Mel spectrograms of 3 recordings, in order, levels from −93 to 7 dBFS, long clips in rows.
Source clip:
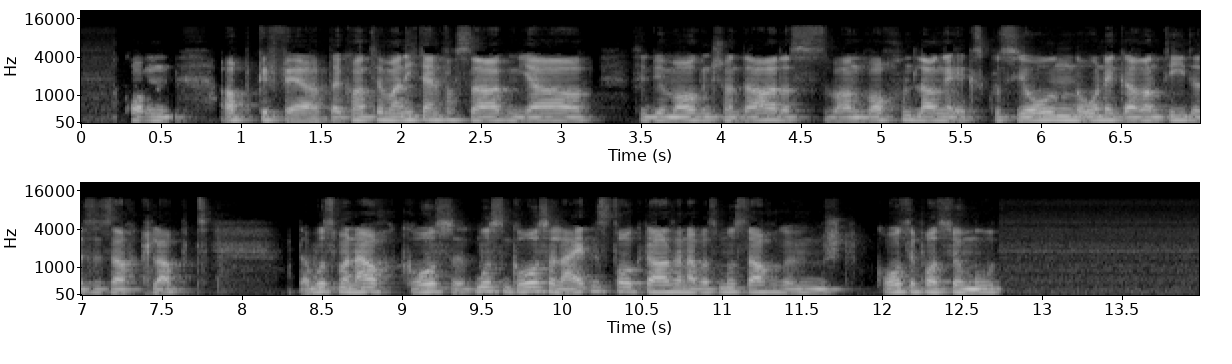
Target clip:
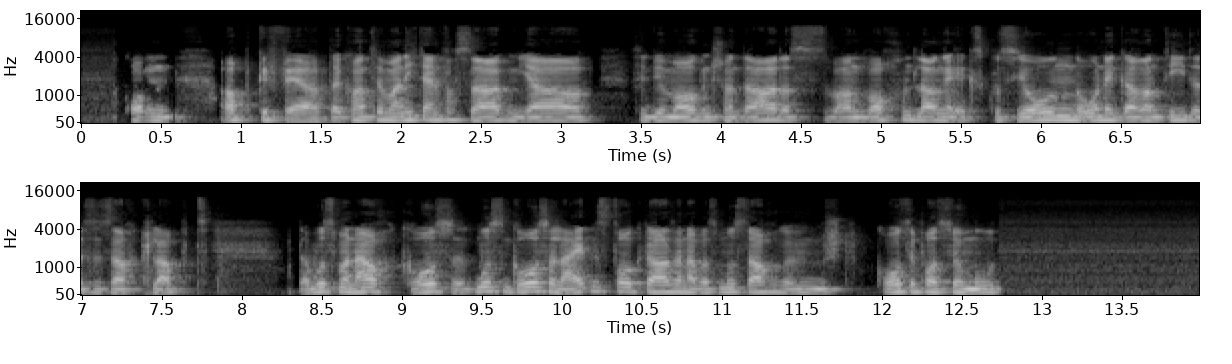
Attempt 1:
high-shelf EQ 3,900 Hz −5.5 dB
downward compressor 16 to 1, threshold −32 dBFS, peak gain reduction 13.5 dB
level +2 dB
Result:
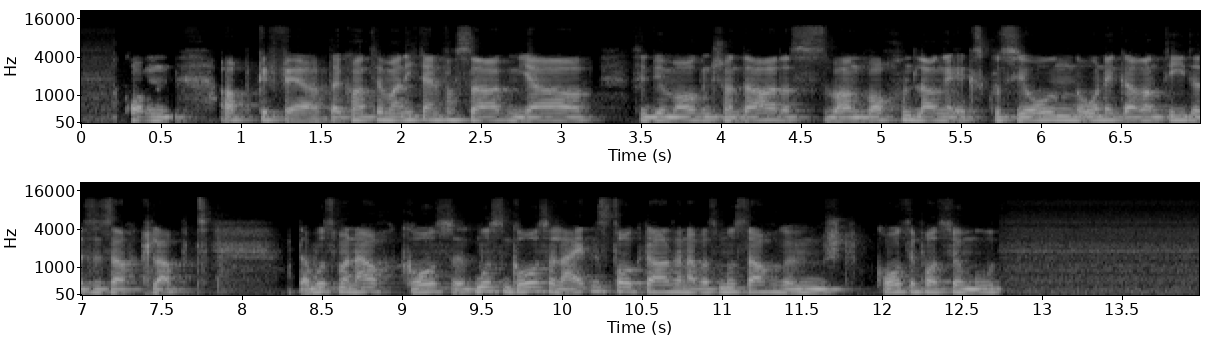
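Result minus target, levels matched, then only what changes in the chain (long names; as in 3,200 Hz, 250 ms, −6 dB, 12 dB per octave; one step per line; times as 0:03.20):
downward compressor: peak gain reduction +13.5 dB
remove: downward compressor 16 to 1, threshold −32 dBFS, peak gain reduction 13.5 dB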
